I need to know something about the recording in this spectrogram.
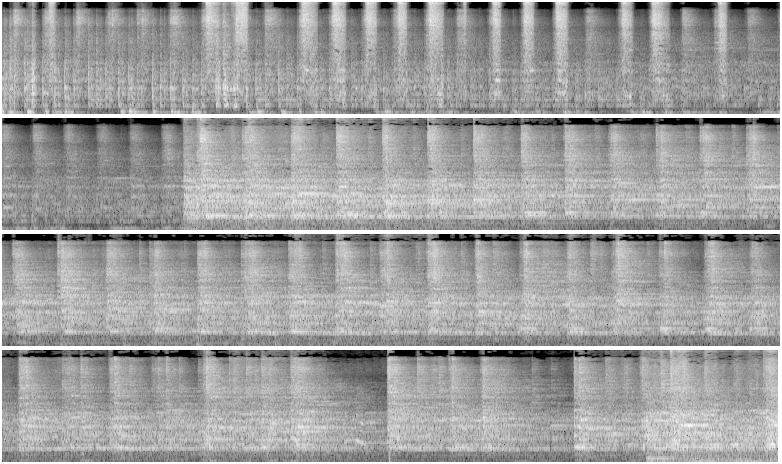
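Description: A troupe of barrel drums beaten with sticks, playing a fast steady rhythm of about four strokes a second. About ten seconds in it cuts abruptly to louder, fuller music with a steady beat that runs on.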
